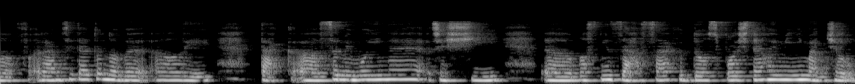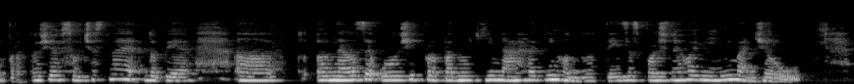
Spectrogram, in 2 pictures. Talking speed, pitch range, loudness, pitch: 100 wpm, 185-205 Hz, -19 LUFS, 190 Hz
